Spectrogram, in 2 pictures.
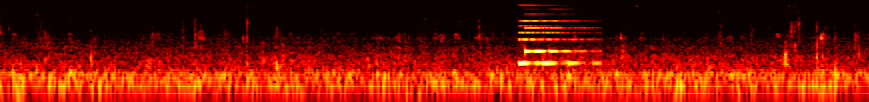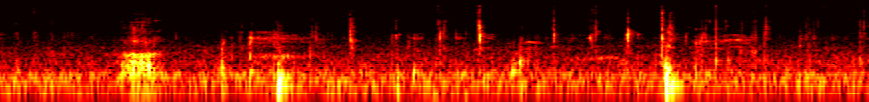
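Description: A man and a woman chew and crunch food close by.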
